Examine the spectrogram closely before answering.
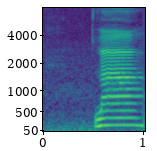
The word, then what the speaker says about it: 拉: La, first tone is to pull.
